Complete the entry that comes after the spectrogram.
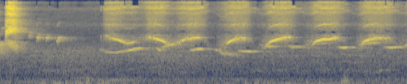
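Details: White-rumped shama song played as a lure to provoke other birds: a fast series of bright, arching whistled notes repeated about three times a second over a loud steady hiss.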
